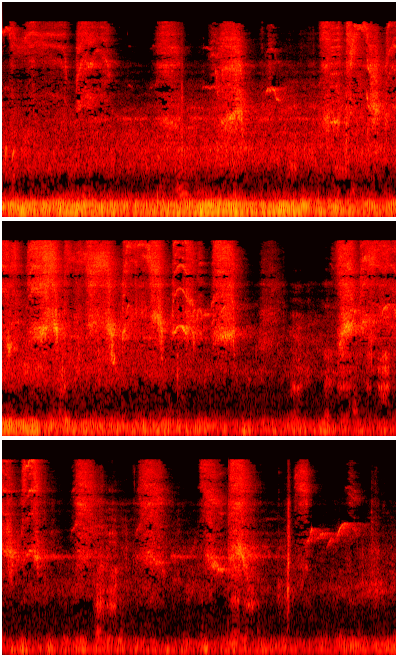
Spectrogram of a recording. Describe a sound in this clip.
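A macaque chews on a juicy mango.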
